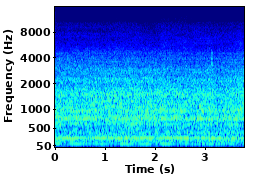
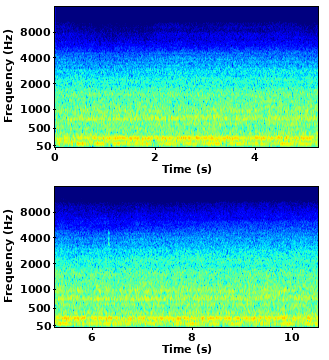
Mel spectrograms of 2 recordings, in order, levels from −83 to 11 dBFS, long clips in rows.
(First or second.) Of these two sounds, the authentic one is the first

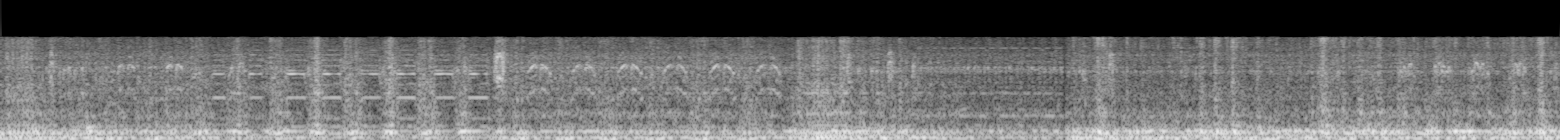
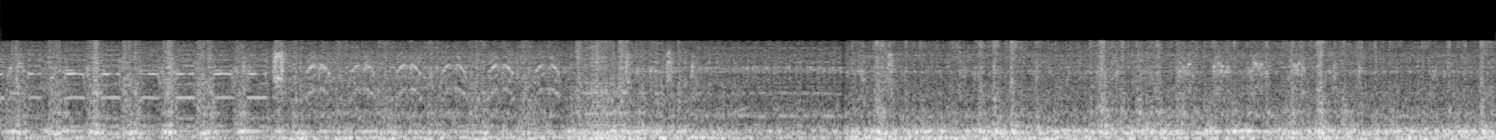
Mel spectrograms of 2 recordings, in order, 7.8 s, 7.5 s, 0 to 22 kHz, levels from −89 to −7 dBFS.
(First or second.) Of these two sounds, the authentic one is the first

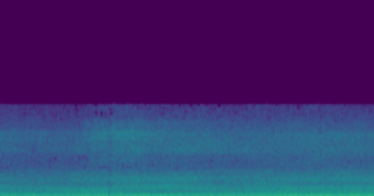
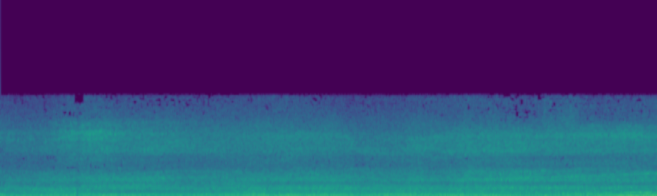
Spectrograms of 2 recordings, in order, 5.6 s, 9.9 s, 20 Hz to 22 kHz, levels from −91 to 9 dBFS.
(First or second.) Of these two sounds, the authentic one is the second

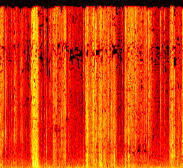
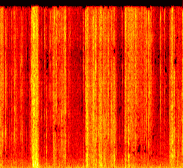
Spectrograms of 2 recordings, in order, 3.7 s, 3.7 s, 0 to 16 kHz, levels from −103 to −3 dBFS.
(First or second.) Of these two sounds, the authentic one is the first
